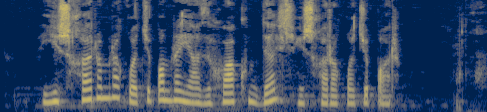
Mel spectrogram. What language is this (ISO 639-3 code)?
kbd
